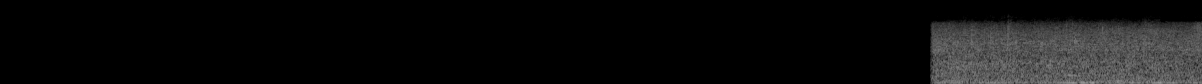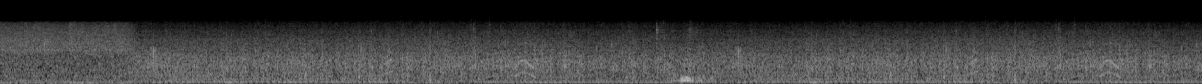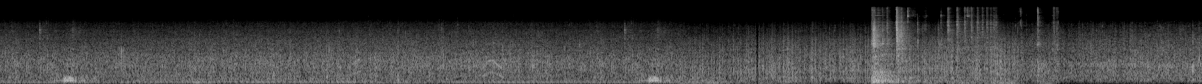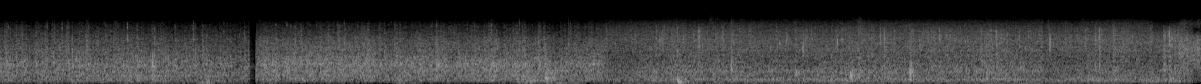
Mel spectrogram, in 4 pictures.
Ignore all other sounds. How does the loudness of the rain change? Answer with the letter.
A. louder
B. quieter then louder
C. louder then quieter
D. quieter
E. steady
E.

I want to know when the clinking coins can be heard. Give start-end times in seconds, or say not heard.
32.8-34.6.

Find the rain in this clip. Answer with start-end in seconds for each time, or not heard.
9.3-48.0.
